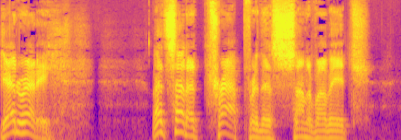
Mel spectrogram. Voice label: tank in train yard, survivor voice; Left 4 Dead; Source Engine; video games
